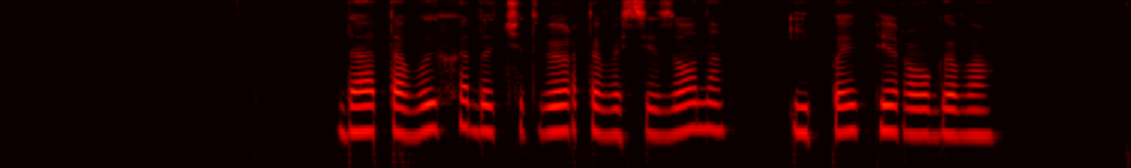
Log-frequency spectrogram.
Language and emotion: Russian, neutral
